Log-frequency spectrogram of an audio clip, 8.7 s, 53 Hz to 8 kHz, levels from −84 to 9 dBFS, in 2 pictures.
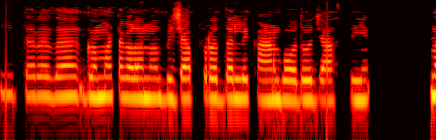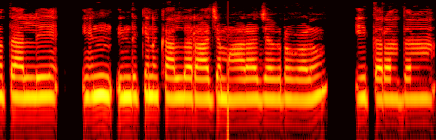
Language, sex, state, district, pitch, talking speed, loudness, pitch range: Kannada, female, Karnataka, Bijapur, 240 Hz, 95 wpm, -23 LUFS, 235-250 Hz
